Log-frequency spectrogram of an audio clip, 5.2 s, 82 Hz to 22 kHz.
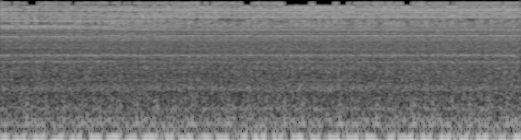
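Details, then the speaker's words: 1952 Cadillac Series 62 V8 after carburetor rebuild, distributor timing still being tweaked, no air filter fitted, earlier alternator whir cured by oiling; smooth even low rumble at idle with steady beat and no whir; normal idle. "But I'm liking this. Dang. Sounds good."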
